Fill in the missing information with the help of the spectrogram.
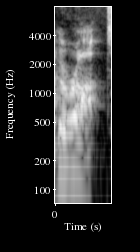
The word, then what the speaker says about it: garrote: Is that what, how you say it? Garrote? – It's called a garrote.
